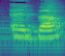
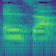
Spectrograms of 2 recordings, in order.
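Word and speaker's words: Elba: scolarité depuis toute petite j'ai toujours prononcé cette marque elsa est en fait je me suis rendu compte cette année que c'était pas elsa mais c'était elle bat et vous voilà en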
